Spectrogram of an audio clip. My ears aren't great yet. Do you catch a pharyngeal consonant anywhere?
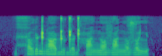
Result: yes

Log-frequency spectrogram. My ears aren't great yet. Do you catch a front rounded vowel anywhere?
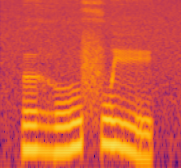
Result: no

